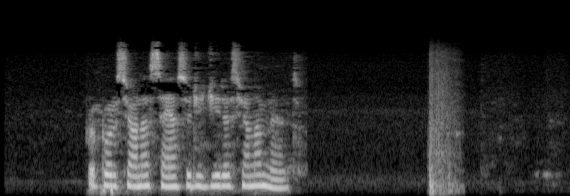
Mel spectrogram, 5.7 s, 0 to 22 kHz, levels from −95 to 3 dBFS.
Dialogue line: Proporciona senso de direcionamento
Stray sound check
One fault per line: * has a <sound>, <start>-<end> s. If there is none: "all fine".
* has a thud, 4.3-4.7 s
